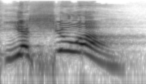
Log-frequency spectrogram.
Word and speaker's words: Yeshua: Jesus, that's the Greek. That's our English Greek pronunciation. At that, there's power in the name of Jesus. But in Hebrew, it's Yeshua. When you look it up, it's Joshua.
